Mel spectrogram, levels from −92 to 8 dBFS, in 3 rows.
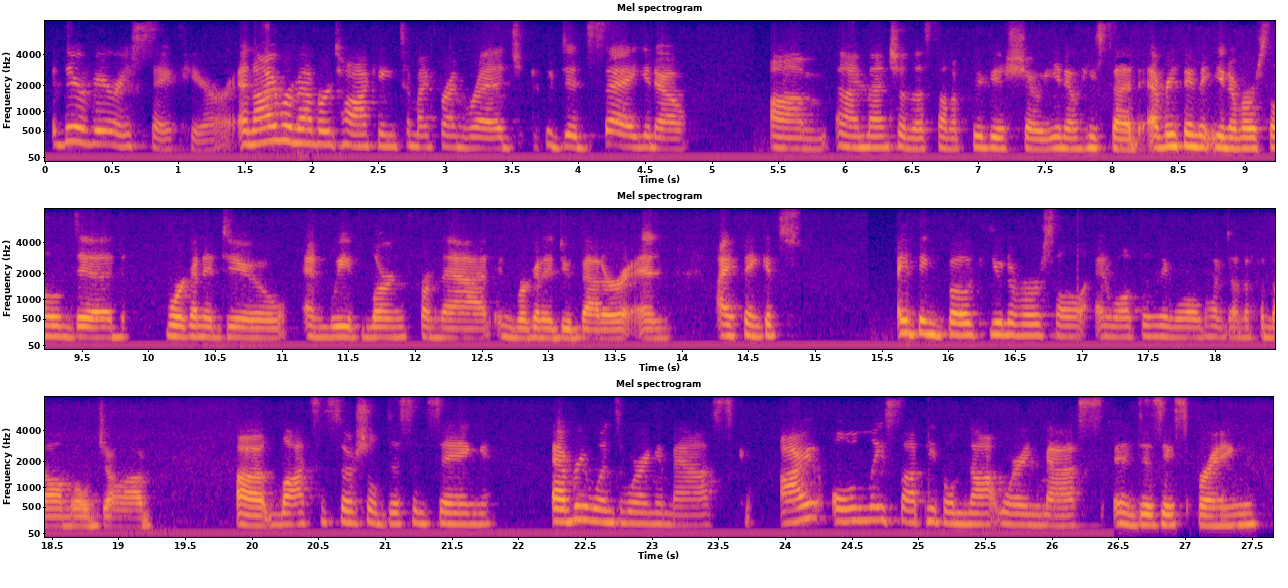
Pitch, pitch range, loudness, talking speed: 190 Hz, 170-210 Hz, -20 LUFS, 185 wpm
